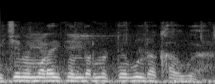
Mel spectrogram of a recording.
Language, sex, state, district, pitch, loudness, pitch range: Hindi, male, Jharkhand, Garhwa, 165 Hz, -15 LUFS, 150-170 Hz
